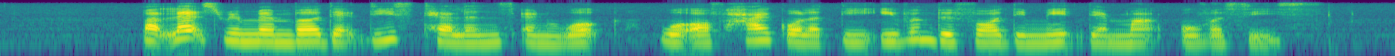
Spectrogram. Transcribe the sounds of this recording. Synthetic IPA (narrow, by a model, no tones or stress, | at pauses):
b̥at̚lɛtsɹimɛ̃mbədɛt̚distʰɛlə̃nsɛ̃nwək̚ | wəʔɔfhajkwɔlitiʔivə̃nbifɔdemet̚dɛma̰k̚ovəsḭs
